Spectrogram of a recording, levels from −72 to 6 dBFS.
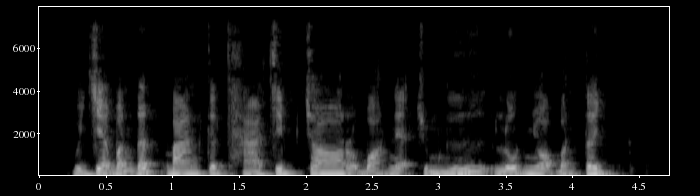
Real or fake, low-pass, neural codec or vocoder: real; 7.2 kHz; none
